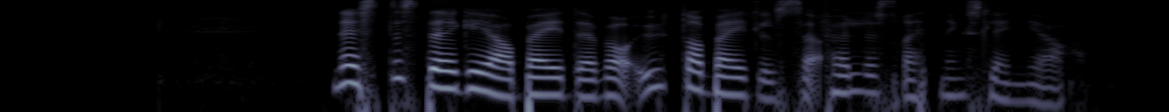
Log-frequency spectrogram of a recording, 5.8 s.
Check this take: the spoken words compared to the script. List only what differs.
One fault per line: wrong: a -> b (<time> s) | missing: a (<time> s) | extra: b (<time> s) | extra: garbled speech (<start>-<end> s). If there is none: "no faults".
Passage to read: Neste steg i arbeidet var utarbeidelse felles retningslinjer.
no faults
